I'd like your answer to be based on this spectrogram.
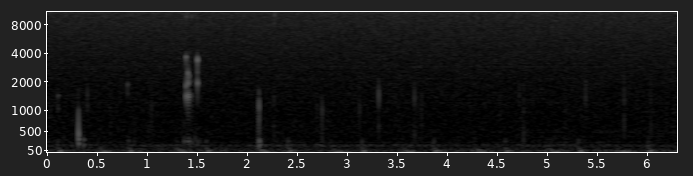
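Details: Belly recording while hot dogs are digested after the stomach was empty for 10 hours: irregular gurgles, pops and low rumbles; ordinary active bowel sounds.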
